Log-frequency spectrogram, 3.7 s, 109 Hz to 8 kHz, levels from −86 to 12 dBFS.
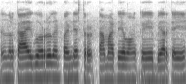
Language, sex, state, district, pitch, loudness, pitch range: Telugu, male, Andhra Pradesh, Srikakulam, 140 Hz, -16 LUFS, 135-145 Hz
